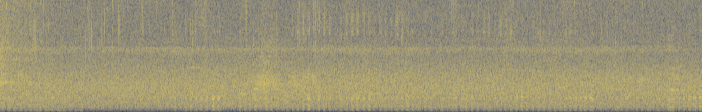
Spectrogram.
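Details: Orphaned bear cub that seems to treat a human as its mother hums steadily, a sustained run of rapid short pulses of even tone and loudness from low in the throat, continuing without a break.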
